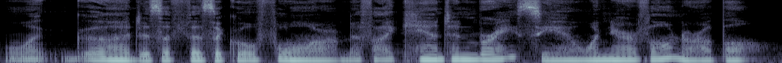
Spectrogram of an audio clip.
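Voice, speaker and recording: A woman playing a possessive, tender demon queen in a fantasy ASMR roleplay, with a soft breathy whisper and an intimate, regal, coaxing manner. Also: on the low side, a little slow, no echo, heavily acted. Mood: tender, protective.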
